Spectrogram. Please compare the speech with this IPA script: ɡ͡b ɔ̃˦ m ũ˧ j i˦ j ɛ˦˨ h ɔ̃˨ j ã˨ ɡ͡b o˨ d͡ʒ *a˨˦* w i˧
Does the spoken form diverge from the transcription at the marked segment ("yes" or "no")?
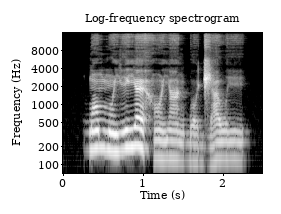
no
